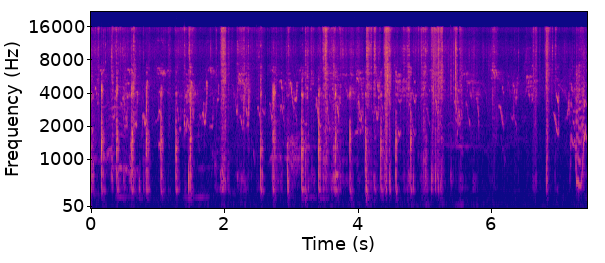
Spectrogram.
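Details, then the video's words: Dakhni teetar chicks, the grey francolin, feeding: rapid irregular pecking clicks about two per second with interleaved short high chirps. "partridge bird chicks natural awaz,dakhni teetar chicks natural sound"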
